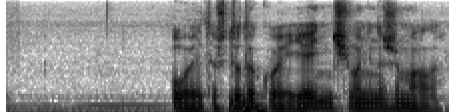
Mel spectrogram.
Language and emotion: Russian, neutral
